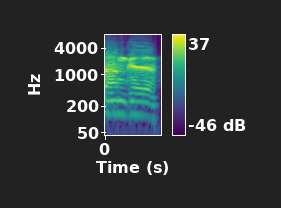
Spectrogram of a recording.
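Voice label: Speech Sound Russian; DCS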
